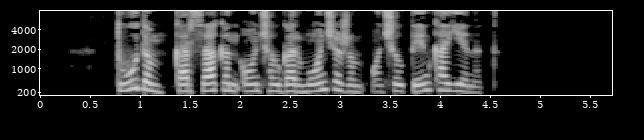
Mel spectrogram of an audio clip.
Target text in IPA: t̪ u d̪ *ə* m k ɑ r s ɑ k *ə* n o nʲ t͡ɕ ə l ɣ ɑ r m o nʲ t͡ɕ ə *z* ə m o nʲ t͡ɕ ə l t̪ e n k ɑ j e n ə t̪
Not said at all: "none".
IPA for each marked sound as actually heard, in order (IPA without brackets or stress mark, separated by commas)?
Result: ə, ə, ʒ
